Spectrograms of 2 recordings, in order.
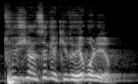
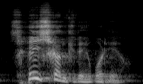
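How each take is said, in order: First: 두 시간 세게 기도해버려요 shouted higher and louder. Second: Said in the usual way. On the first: Shown as a demonstration. Preacher shouting to the congregation to draw out an amen. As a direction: hammer it out to get an amen. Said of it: "아, 미안합니다". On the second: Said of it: "이것도 아멘이 없어요".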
